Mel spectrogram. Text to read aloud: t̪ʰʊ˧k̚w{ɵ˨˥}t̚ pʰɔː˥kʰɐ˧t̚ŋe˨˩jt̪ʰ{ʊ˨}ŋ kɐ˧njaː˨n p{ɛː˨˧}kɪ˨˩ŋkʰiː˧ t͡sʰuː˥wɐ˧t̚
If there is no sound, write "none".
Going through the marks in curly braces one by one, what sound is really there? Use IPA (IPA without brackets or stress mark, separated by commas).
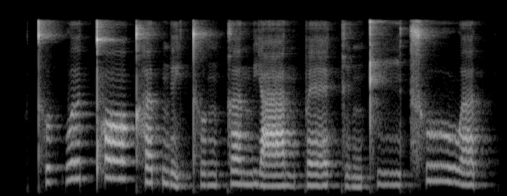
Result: ɵ˥, ʊ˨, ɛː˨˧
